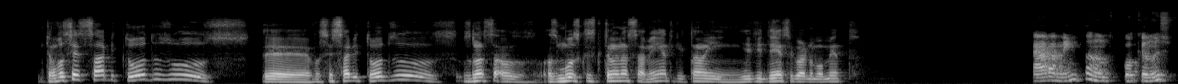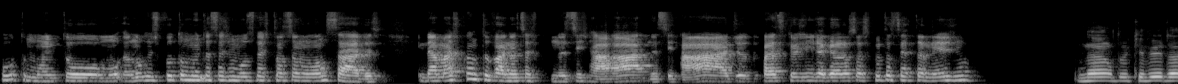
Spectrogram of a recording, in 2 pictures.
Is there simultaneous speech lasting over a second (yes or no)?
no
